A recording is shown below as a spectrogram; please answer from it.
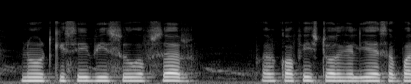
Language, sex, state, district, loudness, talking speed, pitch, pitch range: Hindi, male, Bihar, Supaul, -17 LUFS, 160 wpm, 165 Hz, 165-170 Hz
